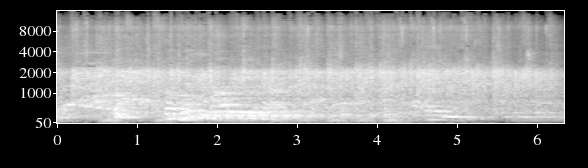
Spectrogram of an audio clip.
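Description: Church congregation and choir applauding and calling out in praise, with keyboard music playing under the clapping; the applause eases off near the end.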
